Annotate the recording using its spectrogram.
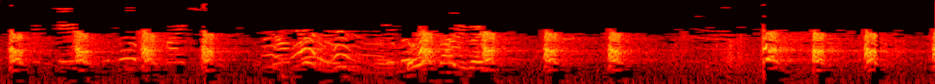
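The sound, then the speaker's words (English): A guard dog, placed in a watch position over an assailant, barks repeatedly in loud, sharp, insistent bursts in a steady rhythm, with a brief whining, growly stretch partway through. “Susie's placed the dog in a watch position and told the assailant not to move.”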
